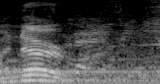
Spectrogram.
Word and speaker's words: Minerva: How did you pronounce that young man's name again? Minerva.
